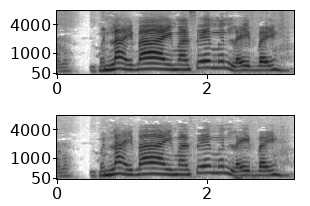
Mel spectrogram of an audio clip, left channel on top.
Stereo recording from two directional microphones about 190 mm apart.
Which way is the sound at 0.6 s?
20° left (ahead or behind).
